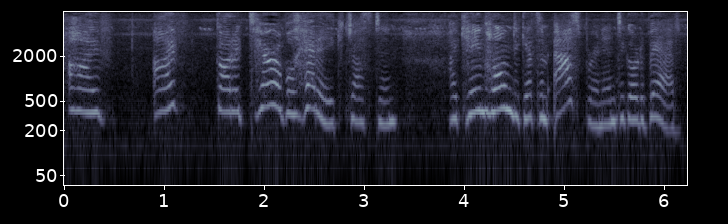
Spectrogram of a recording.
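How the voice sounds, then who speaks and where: A woman's voice: sits high, lively intonation, moderate pace, slight background noise. A woman playing a desperate, pleading teenage girl in a dramatised audiobook. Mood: reluctant. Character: desperate teenage girls, a trapped spirit and her impostor.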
